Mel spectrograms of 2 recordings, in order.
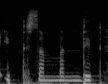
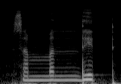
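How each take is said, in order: First: संबंधित whispered softly, no voice; teacher whispers संबंधित to the class; whispered answer. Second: संबंधित drawn out syllable by syllable, very slow; slow syllable demo. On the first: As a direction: breathe संबंधित like a secret answer. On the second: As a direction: stretch संबंधित out slowly so each part is heard. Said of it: "ध्यान से अगर उच्चारण कीजिएगा आप". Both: Shown as a demonstration.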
